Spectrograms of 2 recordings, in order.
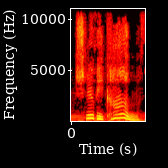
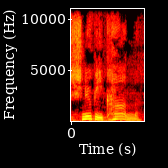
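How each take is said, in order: First: It is said in a higher, softer voice. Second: It is said in a lower, firmer voice.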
